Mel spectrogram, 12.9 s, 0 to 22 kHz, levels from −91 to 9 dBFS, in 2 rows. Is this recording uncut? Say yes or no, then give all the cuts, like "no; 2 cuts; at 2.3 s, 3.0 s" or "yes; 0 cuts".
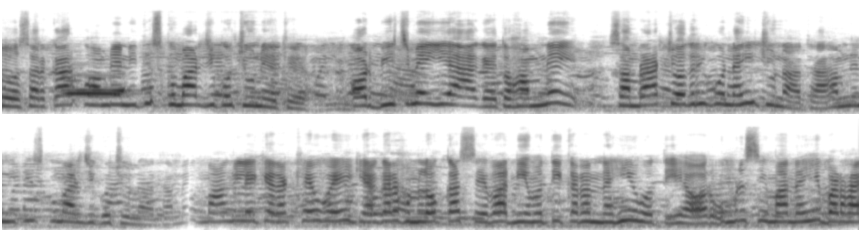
no; 1 cut; at 8.0 s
